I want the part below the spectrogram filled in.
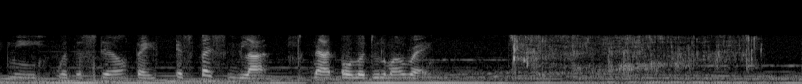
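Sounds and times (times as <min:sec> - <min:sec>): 
speech: 0:00.6 - 0:04.5
water poured as a libation: 0:05.1 - 0:07.7.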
